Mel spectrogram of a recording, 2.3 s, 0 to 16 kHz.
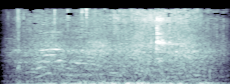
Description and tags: Proyecto SIAS-UAN, trabajo relacionado a la bicicleta como objeto sonoro en contexto de paisaje. Velódromo de Bogotá. Registros realizados por: Jorge Mario Díaz Matajira y Juan Fernando Parra el 6 de marzo de 2020, con grabadores zoom H6 y micrófonos de condensador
